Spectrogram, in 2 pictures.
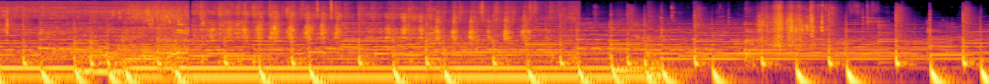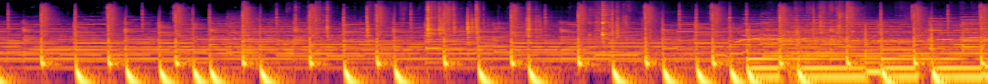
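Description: Rio Shingu sand substrate of mixed grain sizes is rinsed under running water, a steady tap flow giving way to repeated gritty scrapes and splashy churning as the wet grains are stirred, close and loud with no talk.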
